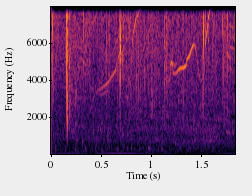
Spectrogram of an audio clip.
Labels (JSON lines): {"label": "biophony, dolphin", "recorder": "SoundTrap 500"}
